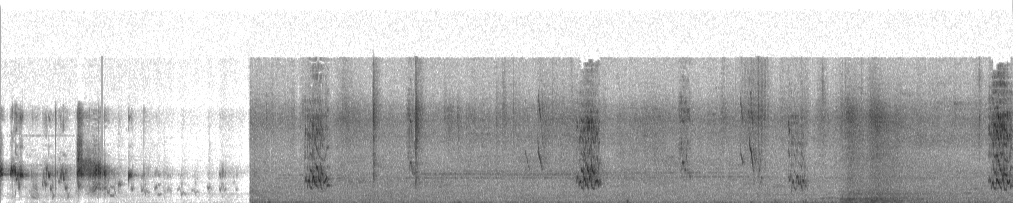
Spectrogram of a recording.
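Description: Budgerigars give short, bright chirps every few seconds over a steady rushing background hum.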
